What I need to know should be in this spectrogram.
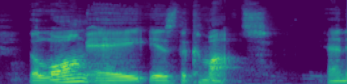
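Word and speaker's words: קָמַץ: The long A is the kamats, and it's basically a little T written under the consonant. And that's the long A, kamats, pronounced ah.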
